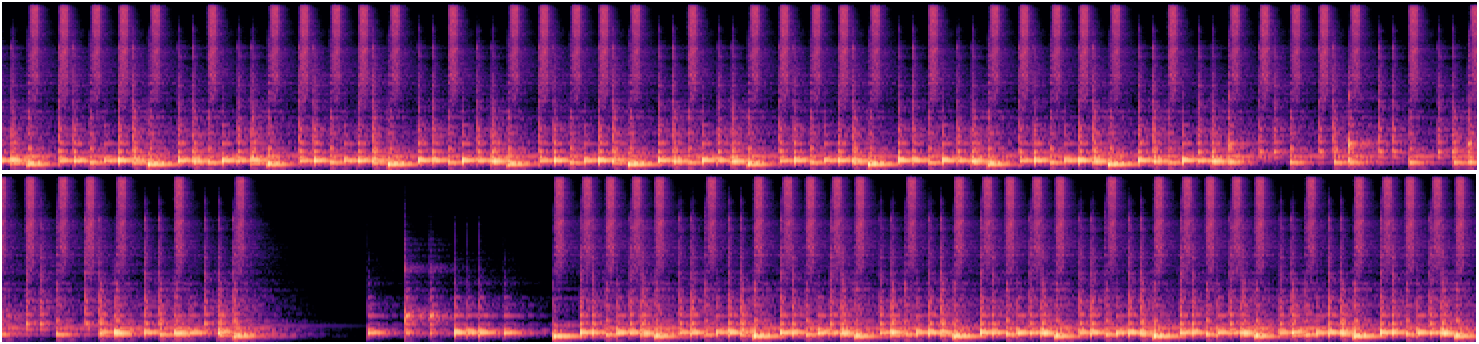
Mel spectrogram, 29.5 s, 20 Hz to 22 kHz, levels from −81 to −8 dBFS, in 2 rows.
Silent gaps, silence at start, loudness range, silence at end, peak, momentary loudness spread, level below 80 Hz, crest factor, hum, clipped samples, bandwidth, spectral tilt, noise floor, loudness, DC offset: none; 0 s; 5 LU; 0 s; -4 dBFS; 6 LU; -54 dBFS; 16 dB; none; under 0.1%; over 20 kHz; -5.5 dB/octave; -66 dBFS; -20 LUFS; under 0.1%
